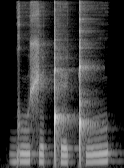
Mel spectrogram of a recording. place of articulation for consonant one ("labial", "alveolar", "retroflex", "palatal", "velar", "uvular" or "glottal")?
velar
